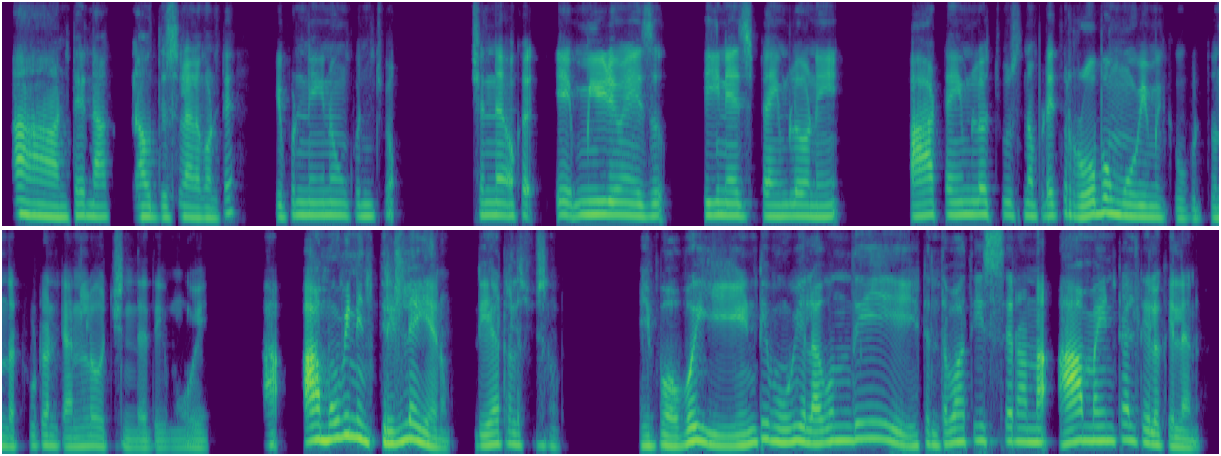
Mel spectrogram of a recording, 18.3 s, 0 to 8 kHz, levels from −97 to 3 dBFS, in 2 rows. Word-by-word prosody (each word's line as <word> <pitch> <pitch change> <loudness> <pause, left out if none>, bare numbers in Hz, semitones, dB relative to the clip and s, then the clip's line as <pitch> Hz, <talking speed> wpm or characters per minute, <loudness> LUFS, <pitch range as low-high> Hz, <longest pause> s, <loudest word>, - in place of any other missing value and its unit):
ఆ! - - +5 0.2
అంటే 140 +3 -3
నాక్ 140 0 -4 0.2
నా - - -2
ఉద్దేశంలో 140 +1 -3
ఎలాగంటే, 130 +6 -4 0.4
ఇప్పుడు 165 +4 -5
నేను 160 0 -2 0.2
కొంచెం 150 0 -8 0.6
చిన్న 165 0 -1
ఒక 150 - -14 0.3
ఎ - - +3 0.2
మీడియం 170 -1 +5
ఏజ్, 150 +1 -2 0.4
టీనేజ్ 160 -2 +1
టైమ్‌లోని 150 -1 -1 0.7
ఆ - - +3
టైంలో 170 +1 0
చూసినప్పుడైతే 155 +1 -6
'రోబో' 170 +6 +2
మూవీ 150 -2 +1
మీకు 135 -2 -9
గుర్తుందా 125 -1 -7
2010లో 125 -2 -4
ఒచ్చింది 115 -4 -8
అది 100 0 -11
మూవీ. 105 -1 -8 0.5
ఆ! - - -1 0.3
ఆ - - +11
మూవీ 230 +5 +5
నేను 195 -6 +4
థ్రిలయ్యాను 160 - +4 0.2
థియేటర్‌లో 150 +1 0
చూసినప్పుడు 130 -4 -9 0.6
అయ్యబాబోయ్! 135 +8 +3 0.2
ఏంటి 165 +9 +2
మూవీ 175 +2 +3
ఇలాగ 160 +1 +3
ఉంది! 195 +3 0 0.3
ఏటి 130 +4 -5
ఇంత 145 - -5
బా 180 - +3
తీసేసారన్న 185 -2 +1 0.2
ఆ - - +12
మెంటాలిటీ‌‌లోకెళ్ళాను. 165 - 0
150 Hz, 150 wpm, -25 LUFS, 135-170 Hz, 0.7 s, ఆ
